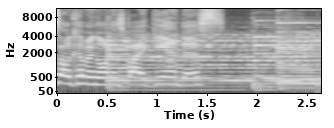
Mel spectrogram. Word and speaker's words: Gandice: This next song coming on is by Gandice. Now, I looked this up like four times to make sure it wasn't Candace, but it is spelled with a G, G-A-N-D-I-C-E, Gandice.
